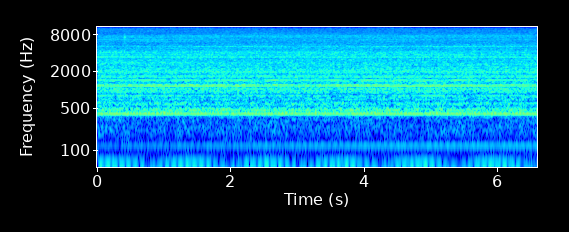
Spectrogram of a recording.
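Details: Rebuilt IBM 5150 PC during final assembly and testing, after reconnecting motherboard power and booting from the hard drive: steady, even hum with a constant mid-pitched tone over soft fan rush, no ticks, grinding or speed changes; normal running.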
